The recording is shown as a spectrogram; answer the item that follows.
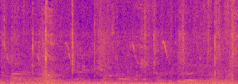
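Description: Faint voices of several people talking in the background, over a steady low rumble, with a few short clicks or knocks.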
